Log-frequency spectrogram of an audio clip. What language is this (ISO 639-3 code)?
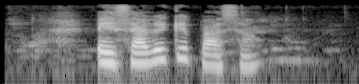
glg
